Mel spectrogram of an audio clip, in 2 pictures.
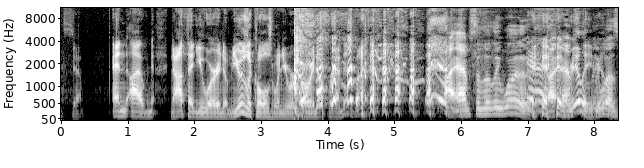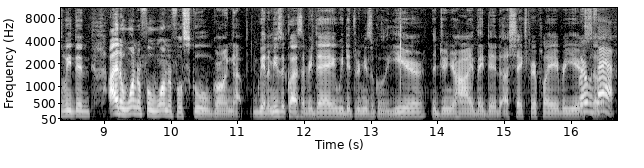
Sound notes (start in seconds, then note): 5.2 laughs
